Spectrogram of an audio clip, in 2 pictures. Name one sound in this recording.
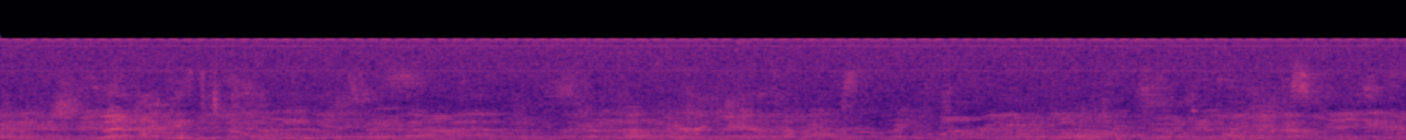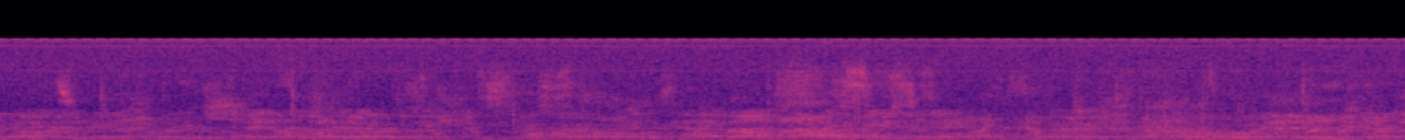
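A young woman speaks steadily through a microphone in a large echoing hall.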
